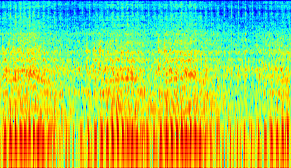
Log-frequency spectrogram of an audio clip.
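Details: Hero Maestro scooter idling with a fast, uneven chattering rattle over the engine beat; mechanic suspects a loose timing chain, to be replaced.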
